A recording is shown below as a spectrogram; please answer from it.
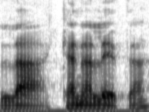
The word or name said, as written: gutter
